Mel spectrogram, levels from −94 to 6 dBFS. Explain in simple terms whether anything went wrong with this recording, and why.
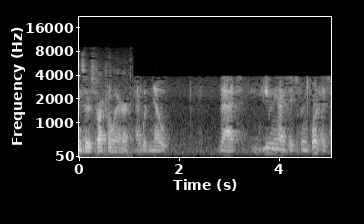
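At 1.08 s the sound abruptly turns duller and quieter, with nothing above about 3.8 kHz and a faint new background hiss, and it stays that way to the end with no gap at the change. This is likely an input switched to a poorer device.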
